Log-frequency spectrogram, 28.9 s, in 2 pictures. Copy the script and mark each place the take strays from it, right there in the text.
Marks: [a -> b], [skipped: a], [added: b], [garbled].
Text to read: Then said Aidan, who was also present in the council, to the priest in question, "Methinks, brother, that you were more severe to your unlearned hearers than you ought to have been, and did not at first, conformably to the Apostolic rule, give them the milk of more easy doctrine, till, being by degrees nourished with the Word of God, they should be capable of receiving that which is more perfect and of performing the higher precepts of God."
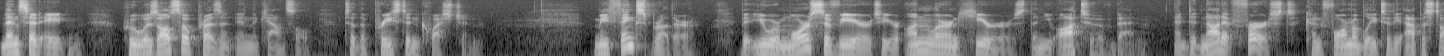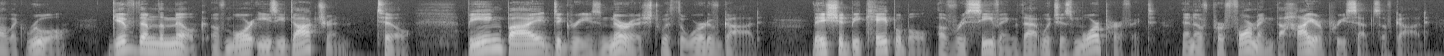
Then said Aidan, who was also present in the council, to the priest in question, "Methinks, brother, that you were more severe to your unlearned hearers than you ought to have been, and did not at first, conformably to the Apostolic rule, give them the milk of more easy doctrine, till, being by degrees nourished with the Word of God, they should be capable of receiving that which is more perfect and of performing the higher precepts of God."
